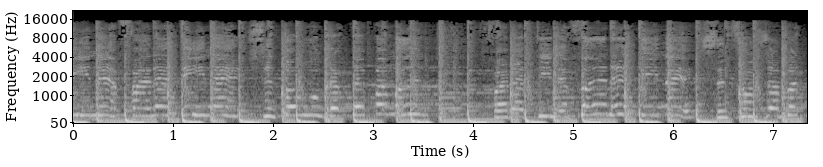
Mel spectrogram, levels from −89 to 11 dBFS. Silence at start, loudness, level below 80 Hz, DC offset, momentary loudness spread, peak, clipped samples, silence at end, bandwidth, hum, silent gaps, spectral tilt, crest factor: 0 s; -13 LUFS; -14 dBFS; under 0.1%; 2 LU; 0 dBFS; under 0.1%; 0 s; 15.5 kHz; none; none; -5 dB/octave; 12 dB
